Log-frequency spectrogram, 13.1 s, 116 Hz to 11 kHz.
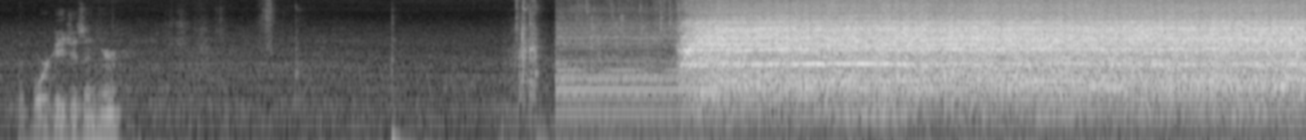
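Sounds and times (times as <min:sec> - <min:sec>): honing machine grinding: 0:05.6 - 0:13.0
motor whine: 0:05.6 - 0:13.0.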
